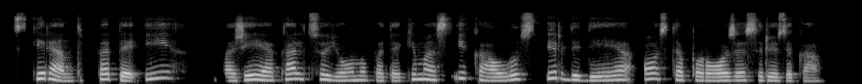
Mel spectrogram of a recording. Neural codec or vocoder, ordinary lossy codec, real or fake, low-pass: none; Opus, 16 kbps; real; 10.8 kHz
